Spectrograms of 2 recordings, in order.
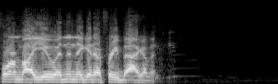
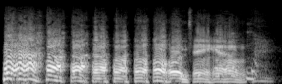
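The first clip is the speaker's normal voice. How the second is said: laughing; 3 semitones higher than usual. Real, not acted. Laughing at what he sees.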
